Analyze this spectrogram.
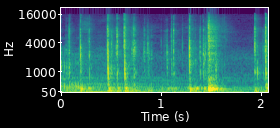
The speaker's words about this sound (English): Okay, and now I'm going to stop typing and stop.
